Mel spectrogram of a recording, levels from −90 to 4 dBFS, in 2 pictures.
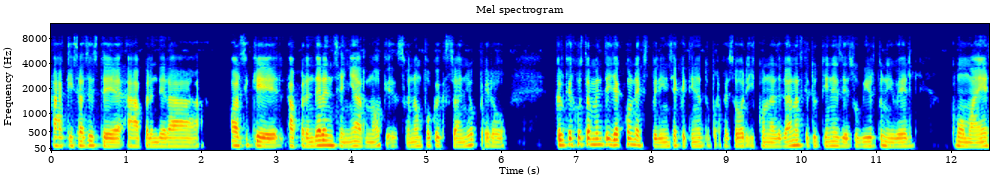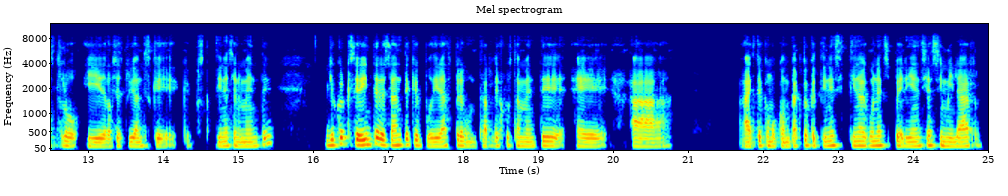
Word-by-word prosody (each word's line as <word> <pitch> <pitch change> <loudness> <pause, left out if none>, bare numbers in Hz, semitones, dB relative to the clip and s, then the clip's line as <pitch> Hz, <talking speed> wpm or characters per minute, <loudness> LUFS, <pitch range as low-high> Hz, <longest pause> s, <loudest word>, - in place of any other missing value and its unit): a 115 -1 +1
quizás, 120 0 -1
este, 110 -4 +3
a 110 0 +2
aprender 110 +1 0
a 110 -1 +2 0.5
ahora 125 -1 +5
sí 125 +6 -8
que 110 -4 +5
aprender 115 +3 +4
a - - +9
enseñar, 115 -3 +1
¿no?, 110 +4 -2
que - - -5
suena 110 0 -4
un 115 - -5
poco 115 - -2
extraño. 110 +4 -2
Pero, 110 -1 -3 0.7
creo 140 - +5
que 160 - +2
justamente 155 -1 +2
ya 145 0 +6
con 155 +2 -1
la 135 - +4
experiencia 110 -1 -2
que - - -3
tiene 110 +1 -3
tu - - -11
profesor, 110 +1 -3
y 110 - -6
con 110 -1 -4
las 105 0 0
ganas 130 +4 +1
que - - -5
tú 115 -2 -5
tienes 115 +1 -2
de 105 -1 +1
subir 110 +2 -2
tu 130 - -4
nivel 110 0 0 0.5
como 115 -2 +1
maestro, 110 +2 0
y 105 -1 +2
de 105 - +2
los 100 +1 -5
estudiantes 115 +2 -2
que 105 -1 -3
que - - -14
pues, - - -19
que - - -24
tienes 115 +2 -3
en 110 -2 -2
mente, 120 - -3 0.7
yo 135 +1 +2
creo 170 +3 +3
que - - -9
sería 140 0 +9
interesante 145 -2 +4
que 135 - +1
pudieras 115 -2 0
preguntarle 115 -1 -3
justamente, 115 0 -1
eh, 105 -1 -1 0.3
a 105 +1 0 0.9
a 110 - +1
este 110 +4 -1
como 115 -3 -2
contacto 110 +4 -2
que - - -1
tienes, 120 +3 -2
si 130 - -15
tiene 120 0 -1
alguna 120 +2 +1
experiencia 120 -1 -1
similar, 115 -2 -1
115 Hz, 180 wpm, -23 LUFS, 110-125 Hz, 0.9 s, a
